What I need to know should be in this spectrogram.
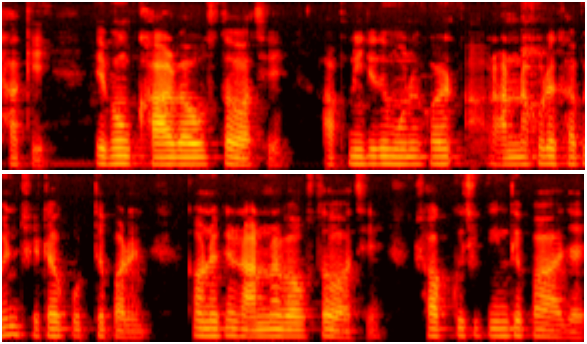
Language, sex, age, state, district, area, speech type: Bengali, male, 45-60, West Bengal, Bankura, urban, spontaneous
